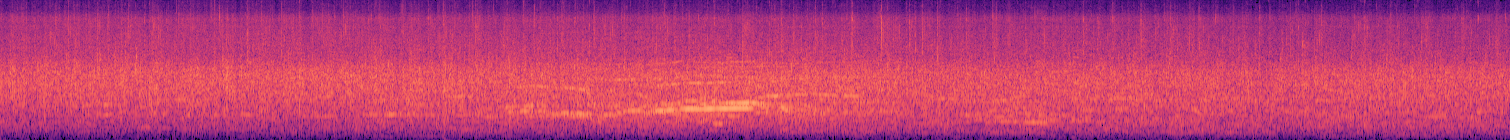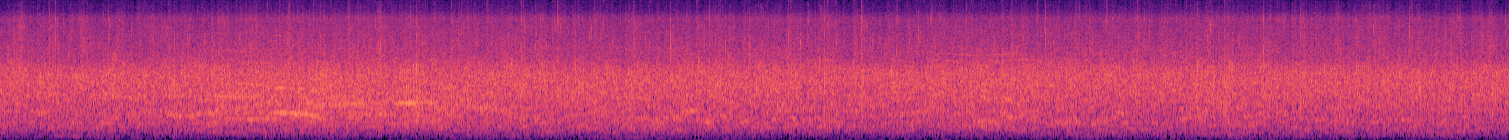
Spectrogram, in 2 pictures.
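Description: Audience applauding steadily, swelling briefly about seven seconds in.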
